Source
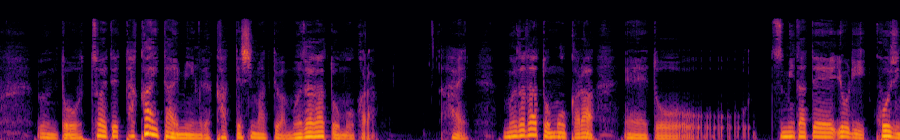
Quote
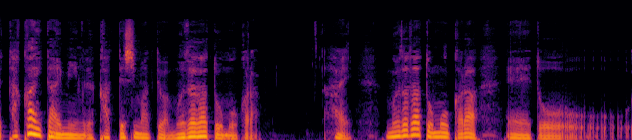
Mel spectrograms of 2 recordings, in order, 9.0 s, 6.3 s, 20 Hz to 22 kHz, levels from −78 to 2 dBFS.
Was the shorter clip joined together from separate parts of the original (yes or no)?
no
